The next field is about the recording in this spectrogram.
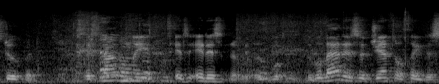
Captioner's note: audience chuckles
